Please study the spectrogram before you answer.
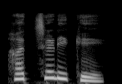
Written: ಹಚ್ಚಡಿಕೆ

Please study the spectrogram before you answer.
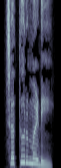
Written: ಚತುರ್ಮಡಿ

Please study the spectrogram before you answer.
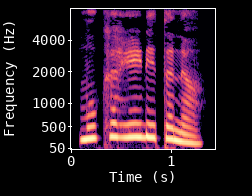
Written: ಮುಖಹೇಡಿತನ

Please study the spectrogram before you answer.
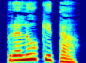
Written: ಪ್ರಲೋಕಿತ

